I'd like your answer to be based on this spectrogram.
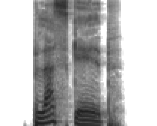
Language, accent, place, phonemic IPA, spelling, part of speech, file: German, Germany, Berlin, /ˈblasˌɡɛlp/, blassgelb, adjective, De-blassgelb.ogg
- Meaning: pale yellow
